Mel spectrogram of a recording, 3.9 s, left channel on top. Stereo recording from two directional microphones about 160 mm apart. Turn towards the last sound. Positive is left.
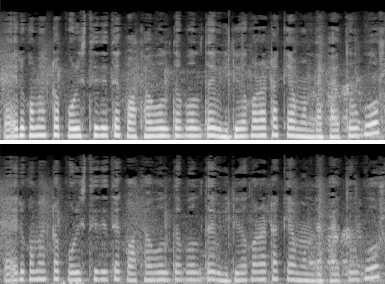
turn(degrees=20)  # may be behind; listen again after turning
